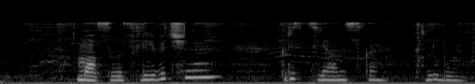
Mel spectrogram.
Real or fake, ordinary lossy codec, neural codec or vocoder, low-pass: real; AAC, 32 kbps; none; 7.2 kHz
